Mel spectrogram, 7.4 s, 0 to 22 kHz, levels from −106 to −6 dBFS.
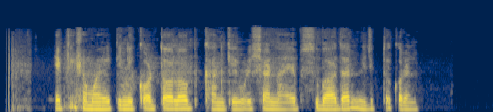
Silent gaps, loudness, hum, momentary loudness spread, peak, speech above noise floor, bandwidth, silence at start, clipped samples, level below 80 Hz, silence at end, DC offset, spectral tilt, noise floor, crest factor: none; -16 LUFS; none; 9 LU; 0 dBFS; over 75 dB; 8 kHz; 0.2 s; under 0.1%; -54 dBFS; 1.15 s; under 0.1%; -8 dB/octave; under -90 dBFS; 16 dB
